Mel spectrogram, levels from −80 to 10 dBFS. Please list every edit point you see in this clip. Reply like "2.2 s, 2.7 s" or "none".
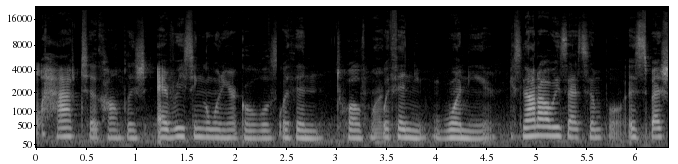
none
